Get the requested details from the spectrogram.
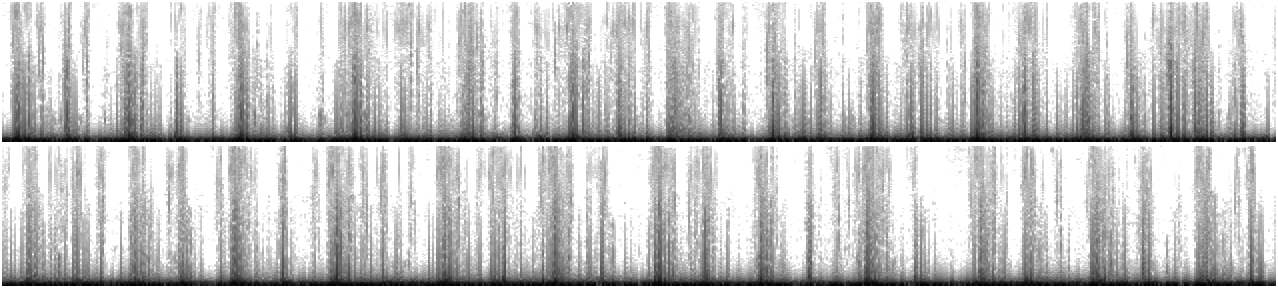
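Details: ASMR heartbeat sounds during a relaxation livestream: rapid, steady, low thumps running continuously, like an amplified heartbeat, with a constant low hum underneath; heartbeat.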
